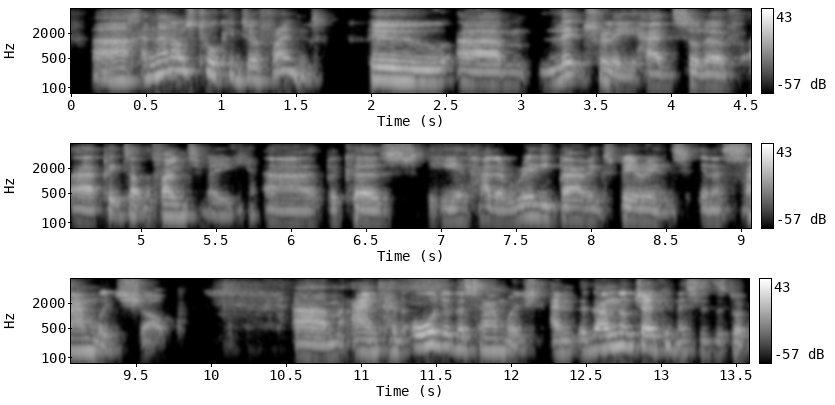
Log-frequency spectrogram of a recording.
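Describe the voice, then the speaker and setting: Speaking with a County Durham accent, a man at medium pitch moves at a moderate pace, with very wide pitch swings and big shifts in loudness. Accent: northern English (Darlington). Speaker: agile coach and event host. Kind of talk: casual chat.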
